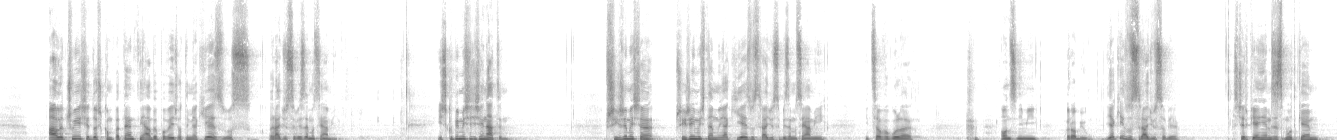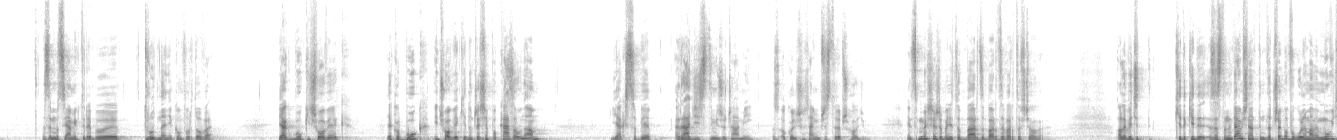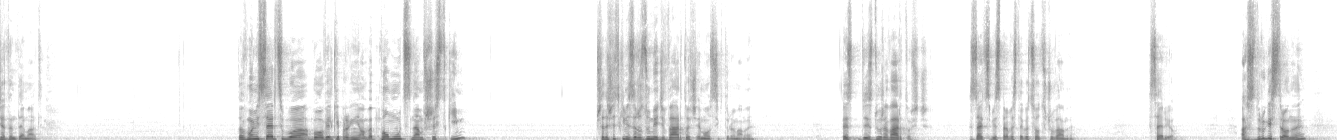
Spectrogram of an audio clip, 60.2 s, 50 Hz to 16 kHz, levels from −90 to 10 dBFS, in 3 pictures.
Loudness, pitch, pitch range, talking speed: -39 LUFS, 185 Hz, 155-210 Hz, 135 wpm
